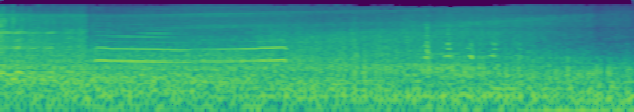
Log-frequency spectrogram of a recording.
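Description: A loud, steady rumbling roar like a rocket or jet, with a single held cry from about one second in that dips a little and rises before stopping near the three-second mark.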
